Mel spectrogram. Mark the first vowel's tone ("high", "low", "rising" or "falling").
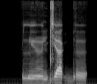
low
